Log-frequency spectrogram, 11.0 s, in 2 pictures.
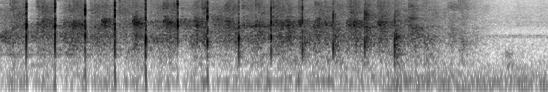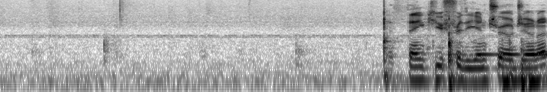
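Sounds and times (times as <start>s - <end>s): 
church audience applauding to welcome a preacher: 0.0s - 4.9s
speech: 9.6s - 10.9s.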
